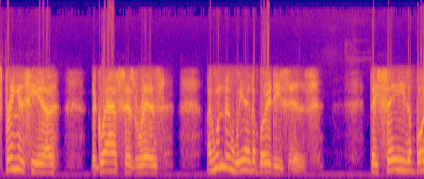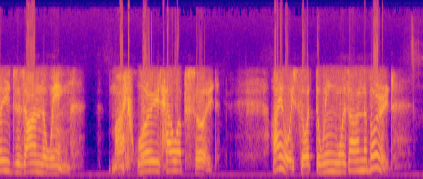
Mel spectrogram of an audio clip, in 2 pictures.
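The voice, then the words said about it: Put-on Brooklyn accent. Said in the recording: “In my best Brooklyn accent,”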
